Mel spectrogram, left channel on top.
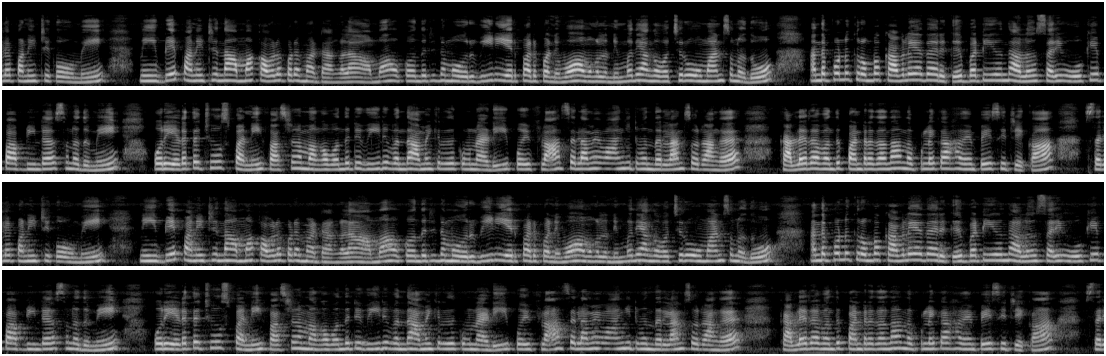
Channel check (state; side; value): normal; both; correlation 0.19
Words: பண்ணிட்டு இருக்கோமே, நீ இப்படியே பண்ணிட்டு இருந்தால் அம்மா கவலைப்பட மாட்டாங்களா, அம்மாவுக்கு வந்துட்டு நம்ம ஒரு வீடு ஏற்பாடு பண்ணுவோம், அவங்கள நிம்மதியாக அங்கே வச்சுருவோமான்னு சொன்னதும் அந்த பொண்ணுக்கு ரொம்ப கவலையாக தான் இருக்குது. பட் இருந்தாலும் சரி ஓகேப்பா அப்படின்றா சொன்னதுமே ஒரு இடத்த சூஸ் பண்ணி ஃபஸ்ட்டு நம்ம அங்கே வந்துட்டு வீடு வந்து அமைக்கிறதுக்கு முன்னாடி போய் ஃப்ளார்ஸ் எல்லாமே வாங்கிட்டு வந்துடலான்னு சொல்கிறாங்க. கலரை வந்து பண்ணுறதா தான் அந்த பிள்ளைக்காக அவன் பேசிகிட்டு இருக்கான்.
